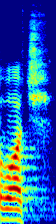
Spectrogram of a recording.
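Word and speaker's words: watch: check okay इसके अलावा वच डब्लू ए टी सी एच अब इसमें टी साइलेंट है वच ही बोलेगा ये च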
